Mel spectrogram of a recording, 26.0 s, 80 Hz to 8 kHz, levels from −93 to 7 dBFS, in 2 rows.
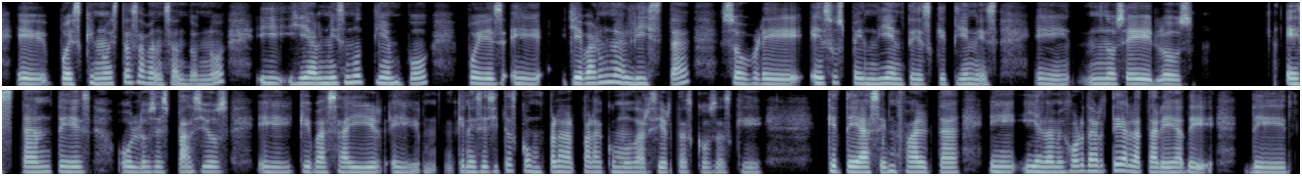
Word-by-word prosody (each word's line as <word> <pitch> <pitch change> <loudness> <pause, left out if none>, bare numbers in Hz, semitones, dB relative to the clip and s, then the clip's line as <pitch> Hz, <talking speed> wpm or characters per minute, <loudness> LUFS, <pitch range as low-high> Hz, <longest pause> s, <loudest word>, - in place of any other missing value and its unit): eh, 170 -1 0
pues, 175 -4 +6
que 210 - -5
no 180 +1 -1
estás 215 +4 +1
avanzando, 160 -6 -2
¿no? 160 +12 -5 0.3
Y 195 -1 -5
y, 185 +1 0
al 185 0 +2
mismo 210 +4 0
tiempo, 195 -3 -3 0.4
pues, 180 -4 +2
eh, 180 -2 -3 0.2
llevar 195 +1 +2
una 225 -2 -1
lista 185 +3 0 0.3
sobre 175 - +1
esos 195 +1 +4
pendientes 175 -2 0
que 170 - -5
tienes, 170 - -1 0.4
eh, 160 -2 -5
no 175 0 -4
sé, 170 -1 +6
los 155 0 +1 0.9
estantes 175 0 +4 0.2
o - - -3
los 175 +1 -2
espacios, 175 0 +2 0.3
eh, 170 -1 -5
que 180 - -1
vas 170 0 +6
a 165 0 0
ir, 165 0 -1
eh, 80 0 -6
mm, 85 +1 -15
que 185 - -2
necesitas 180 +3 -2
comprar 175 -2 -2
para 175 -2 -3
acomodar 165 -1 -4
ciertas 165 -1 -3
cosas 165 0 -5
que 160 -3 -10 0.6
que 190 -3 +3
te 175 0 +3
hacen 170 +2 +7
falta, 165 -2 0 0.3
eh, 175 -1 -3
y, 185 0 -2
a - - 0
la 175 0 +1
mejor 185 +3 -3
darte 195 +2 0
a 205 - +4
la 175 -3 +1
tarea 165 -1 +1
de 170 - -2 0.3
de 160 -2 -3
175 Hz, 140 wpm, -23 LUFS, 165-185 Hz, 0.9 s, hacen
